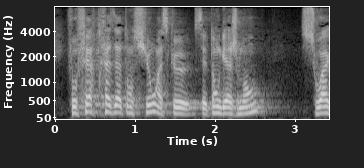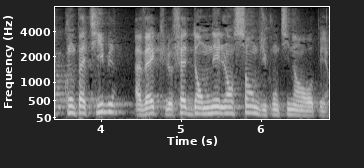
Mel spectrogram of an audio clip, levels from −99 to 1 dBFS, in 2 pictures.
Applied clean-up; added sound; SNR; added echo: none; none; none; none.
